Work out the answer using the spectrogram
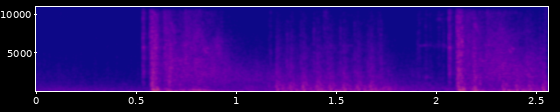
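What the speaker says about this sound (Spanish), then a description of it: "Le disparé" Gunfire in Call of Duty Warzone: sharp, loud bursts of rapid shots, one at the start, a longer stretch in the middle and another near the end.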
